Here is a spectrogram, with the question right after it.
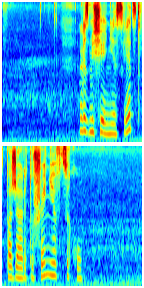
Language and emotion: Russian, neutral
